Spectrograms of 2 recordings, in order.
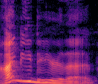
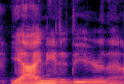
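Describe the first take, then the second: First: Need pressed with real conviction; stress on need. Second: Said in the usual way. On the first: Real, not acted. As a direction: lean hard on need, higher pitch.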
